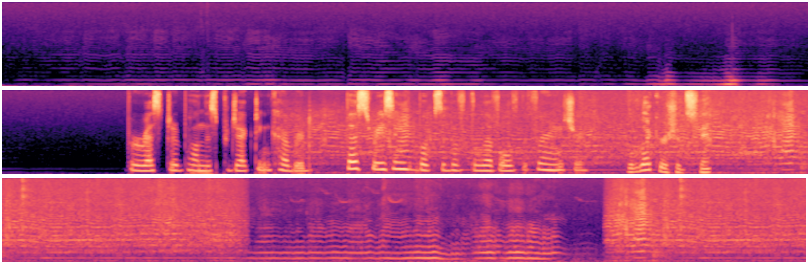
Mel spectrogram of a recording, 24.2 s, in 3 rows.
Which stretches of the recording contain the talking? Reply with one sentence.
You can hear the talking from 9.3 to 15.2 s.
